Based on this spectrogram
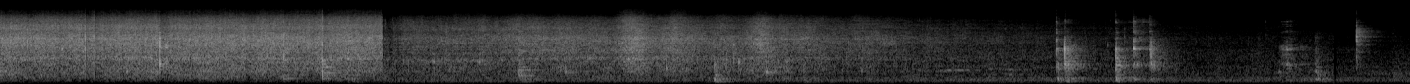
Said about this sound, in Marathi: आता आपण हे दही मसाला हे वाटलेलं हे मिश्रण फोडणीला देऊ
